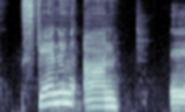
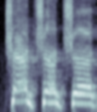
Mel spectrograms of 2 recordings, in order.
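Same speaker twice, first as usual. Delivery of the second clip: "Check" thrown out higher in a mock yell; mimicked mic check scream; 7 semitones higher, slower than usual. Band member screaming his mic check at sound check. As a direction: ham up a singer screaming into the mic. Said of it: "like, screaming".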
